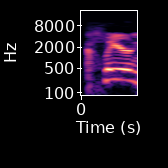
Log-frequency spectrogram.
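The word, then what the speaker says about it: Xlear: That's spelled with an X, X-L-E-A-R. The X is for xylitol.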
